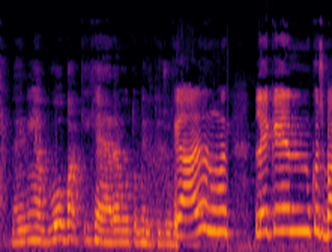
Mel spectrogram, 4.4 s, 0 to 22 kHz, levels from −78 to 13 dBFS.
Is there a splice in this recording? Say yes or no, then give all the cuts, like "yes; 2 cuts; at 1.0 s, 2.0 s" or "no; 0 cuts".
yes; 1 cut; at 3.0 s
